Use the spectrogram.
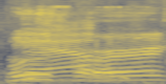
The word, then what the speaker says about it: Oostburg: It's Oostburg. And he said, Oostburg. Big fan of the show. As I stepped outside. How many syllables? It's 2 syllables in Oostburg there.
